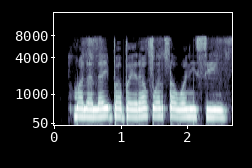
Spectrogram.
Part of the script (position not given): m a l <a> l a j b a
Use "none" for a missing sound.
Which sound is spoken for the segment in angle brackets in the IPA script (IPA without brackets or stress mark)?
a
